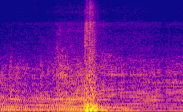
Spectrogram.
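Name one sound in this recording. A fist thuds hard against a punching bag.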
